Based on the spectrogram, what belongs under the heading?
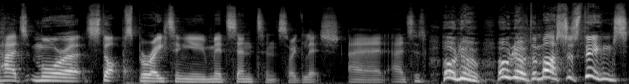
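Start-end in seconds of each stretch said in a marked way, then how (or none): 4.4-6.3 very high, loud, frantic panicked fluster. Voicing a servant seeing the master's jars wobble: panicked character voice. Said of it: "panicking and running around".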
